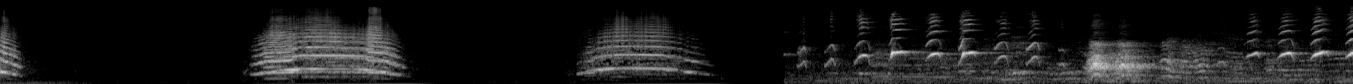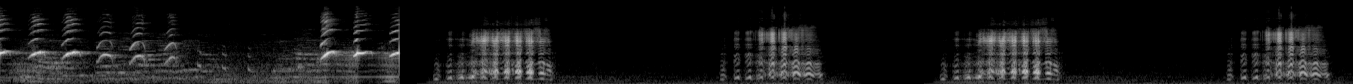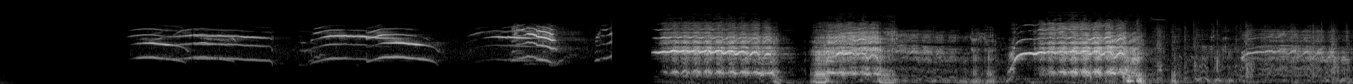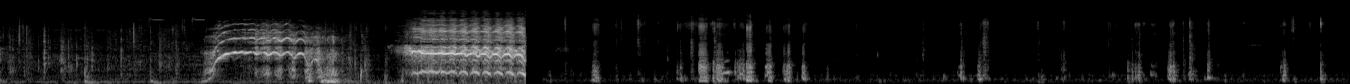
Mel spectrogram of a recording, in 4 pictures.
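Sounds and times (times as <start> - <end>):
puppy whimpering and yipping: 7.9 - 10.8, 12.1 - 17.6
sheep bleating: 17.9 - 19.1, 23.0 - 24.1, 25.8 - 26.8.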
